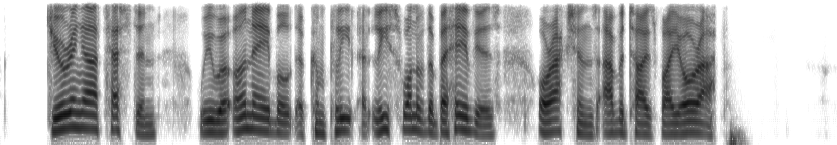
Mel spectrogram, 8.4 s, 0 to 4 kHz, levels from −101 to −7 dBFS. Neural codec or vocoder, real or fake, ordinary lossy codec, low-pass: codec, 16 kHz, 4 kbps, X-Codec, WavLM features, trained on Multilingual LibriSpeech; fake; none; 3.6 kHz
